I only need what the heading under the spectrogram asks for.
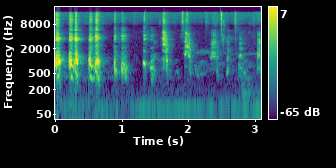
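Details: Chukar partridge calling: a quick run of harsh, clucking chuck notes, four loud bursts within the first second, followed by softer, scattered chucks and clucks over a steady low hum.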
